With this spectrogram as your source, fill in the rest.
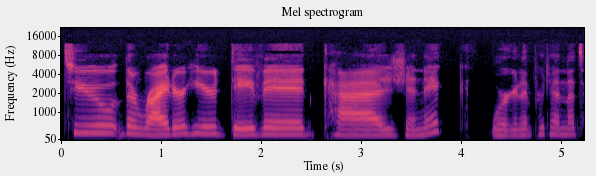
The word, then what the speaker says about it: Kajganich: The thing, I have to hand it to the writer here, David Kajanik. We're going to pretend that's how you say it. Kajganich.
